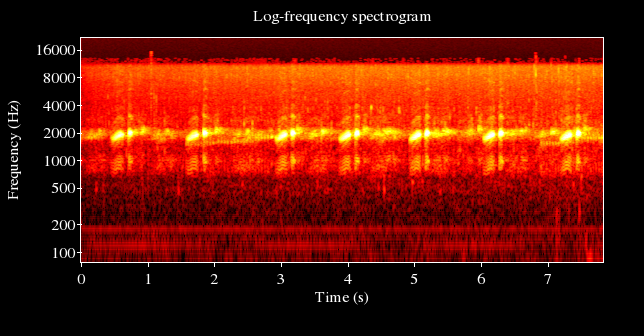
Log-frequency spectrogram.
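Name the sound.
frogs croaking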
